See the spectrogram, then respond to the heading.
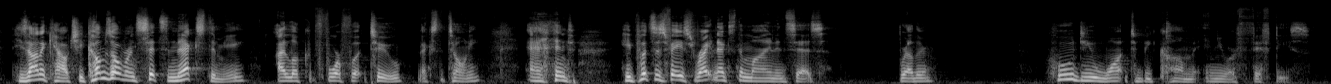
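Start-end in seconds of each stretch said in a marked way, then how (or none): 9.0-13.1 put-on pressing, intense, dead-serious delivery. Retelling what a man said with his face right next to his, imitating intense delivery. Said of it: "With the most intensity I've ever heard".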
